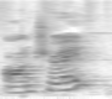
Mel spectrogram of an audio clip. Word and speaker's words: entrée: Oui, donc entrée aux États-Unis ça veut dire le plat principal et ça se prononce entree.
